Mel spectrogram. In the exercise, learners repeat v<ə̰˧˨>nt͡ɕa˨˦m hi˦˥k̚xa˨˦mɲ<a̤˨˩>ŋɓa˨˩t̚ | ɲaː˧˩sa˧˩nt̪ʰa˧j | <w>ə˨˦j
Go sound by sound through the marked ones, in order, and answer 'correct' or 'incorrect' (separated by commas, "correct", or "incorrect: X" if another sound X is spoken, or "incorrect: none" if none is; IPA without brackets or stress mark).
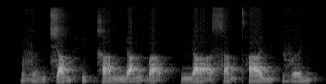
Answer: incorrect: ə̤˨˩, incorrect: a̰˧˥, incorrect: v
